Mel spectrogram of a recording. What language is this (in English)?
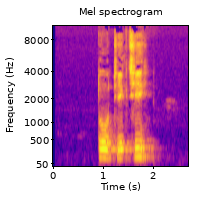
Goaria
